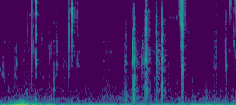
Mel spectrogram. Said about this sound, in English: I'm just gonna grab one Coke bottle and I'm just gonna eat it.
